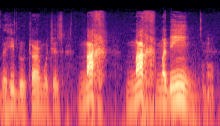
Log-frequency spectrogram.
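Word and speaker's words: מחמדים: Now, the phrase which says he's altogether lovely actually is a word which in Hebrew is sounded Muhammadim.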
